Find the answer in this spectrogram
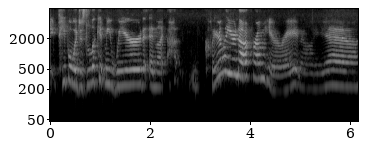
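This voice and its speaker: Speaking at a fairly slow pace with hardly any pauses, a woman uses a high pitch, lively intonation and big swings in loudness. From Kentucky, US South. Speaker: blind YouTuber. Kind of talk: live stream Q&A chat. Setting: mobile live stream.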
